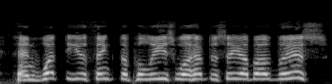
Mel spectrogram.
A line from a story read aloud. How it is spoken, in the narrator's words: she yelled, as if she knew someone was out there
